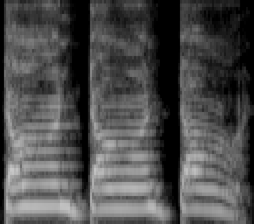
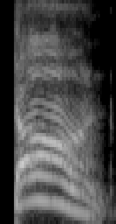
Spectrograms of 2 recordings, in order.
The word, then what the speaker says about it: Dan: And see how hard this is because they spell it Dan. Okay, I kept saying we're going to call it Dawn. Okay, so it was called Dawn.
